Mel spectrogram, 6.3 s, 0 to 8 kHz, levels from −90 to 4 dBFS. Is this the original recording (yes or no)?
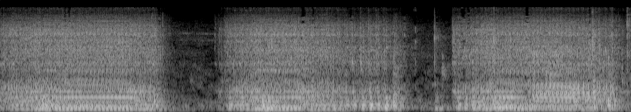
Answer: yes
